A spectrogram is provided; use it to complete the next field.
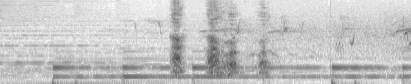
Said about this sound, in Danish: Hundenes glammen lyder højt og insisterende. Så jægerne må stoppe andejagten, der ellers lige er gået i gang ved Rødenbjerg Sø i Thy. Hvad gør de hunde dog af?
